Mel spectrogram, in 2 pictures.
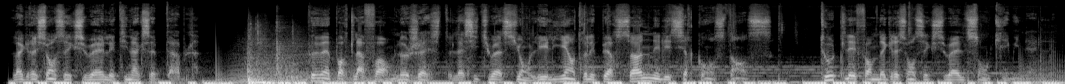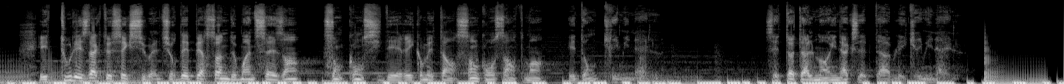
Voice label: VOIX pub Agression; Narration

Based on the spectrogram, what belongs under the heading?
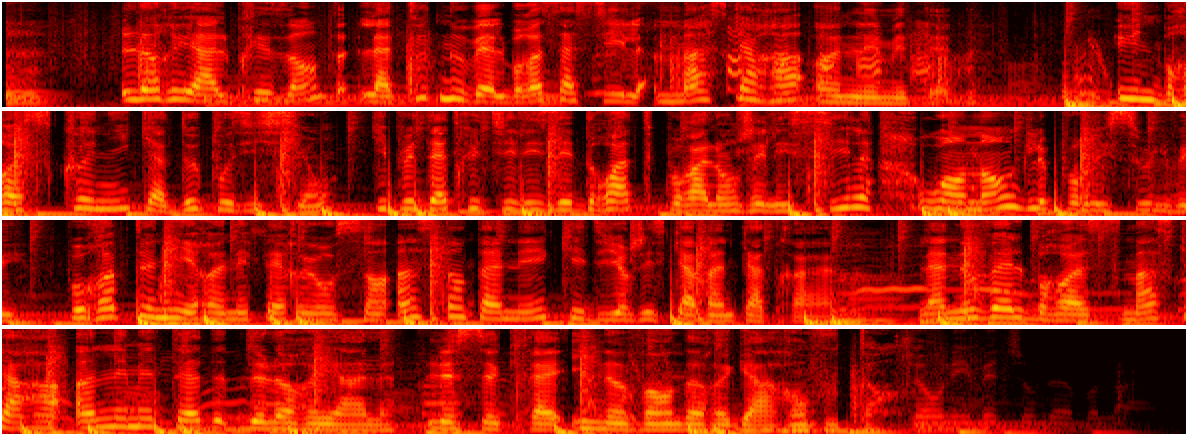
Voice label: Demo de voix; Voix publicitaire - L'Oréal

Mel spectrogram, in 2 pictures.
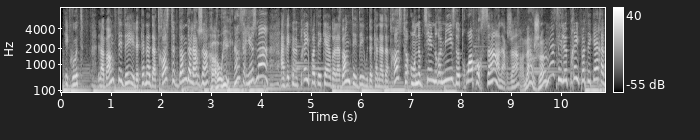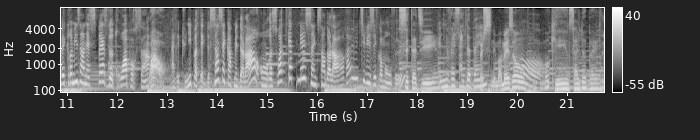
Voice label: PUB voix personnage remise en argent, PUB/Voix enjouée, qui veut convaincre, débit rapide, situation de couple; TD Canada trust

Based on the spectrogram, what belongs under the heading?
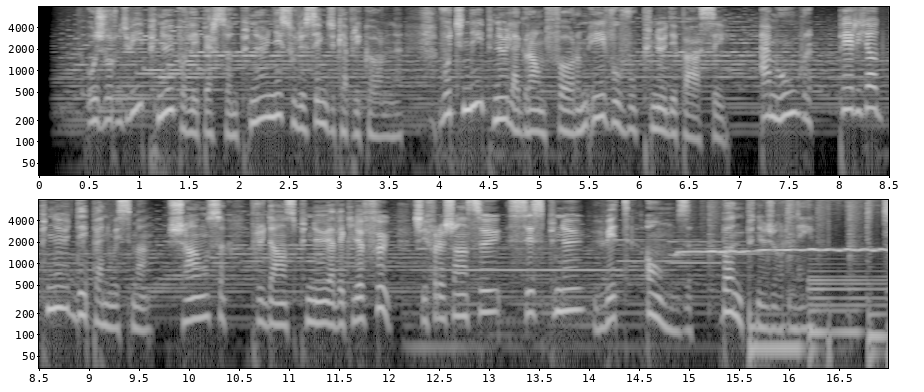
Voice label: PUB voix personnage New age, PUB/Voix humoristique, style «New Age»; Goodwrench

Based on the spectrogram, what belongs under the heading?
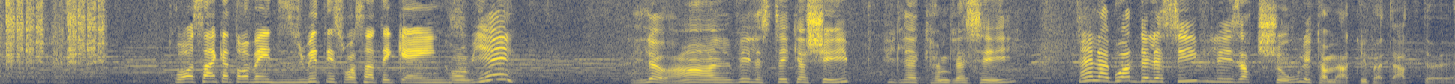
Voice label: Voix cliente, découragée, en mode solution, PUB; PUB/Voix cliente, découragée, en mode solution; Publisac

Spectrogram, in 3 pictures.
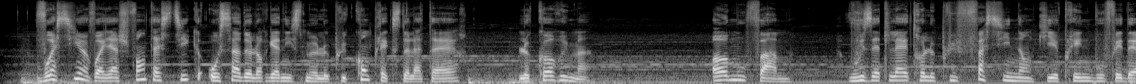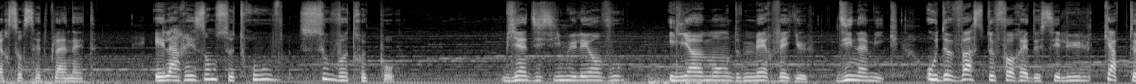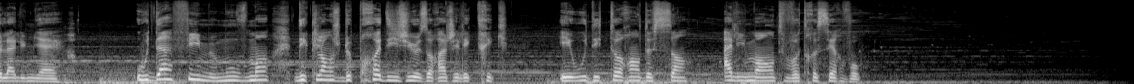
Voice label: Narration F

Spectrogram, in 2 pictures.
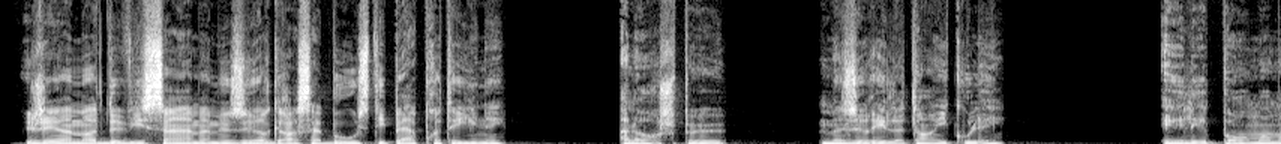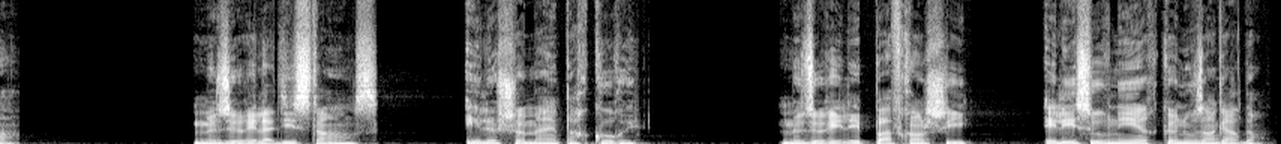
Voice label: Demo voix

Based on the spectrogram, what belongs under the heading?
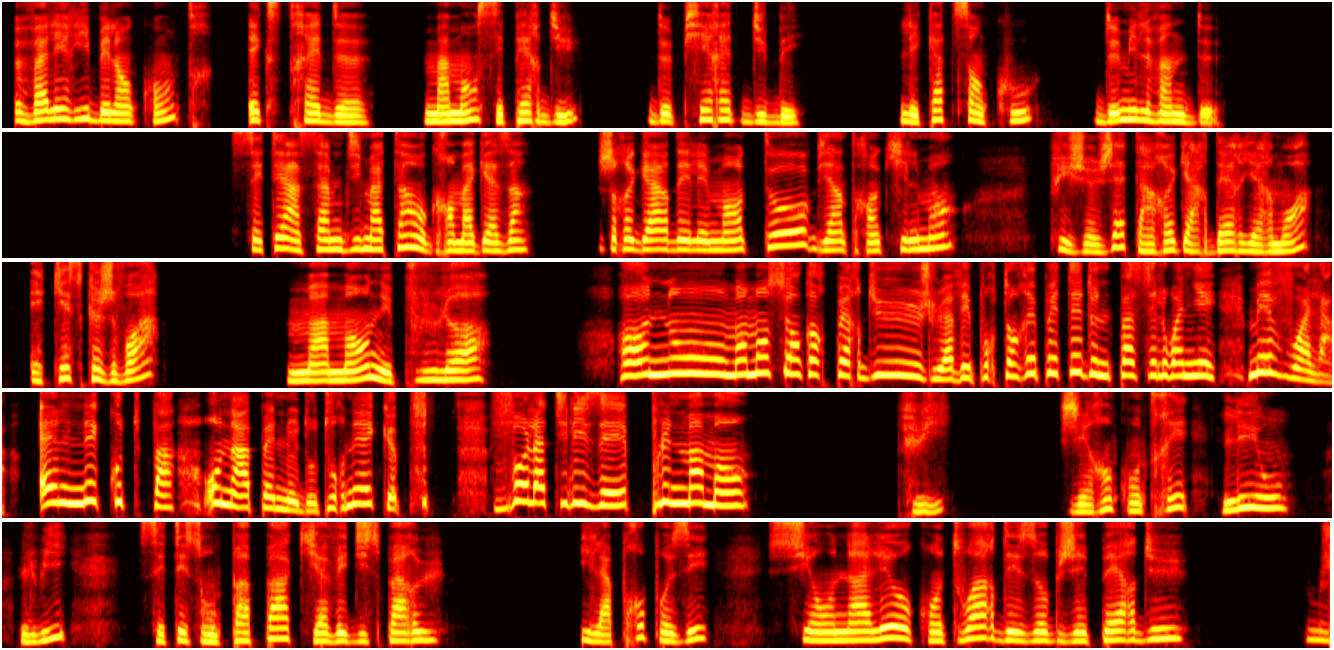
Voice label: Livre audio; Maman s'est perdue

